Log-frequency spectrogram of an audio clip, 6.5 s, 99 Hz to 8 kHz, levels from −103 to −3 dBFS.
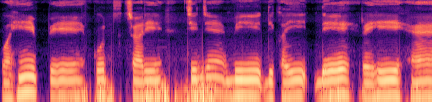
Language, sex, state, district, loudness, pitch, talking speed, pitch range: Hindi, male, Rajasthan, Bikaner, -16 LUFS, 125 Hz, 90 wpm, 120-130 Hz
